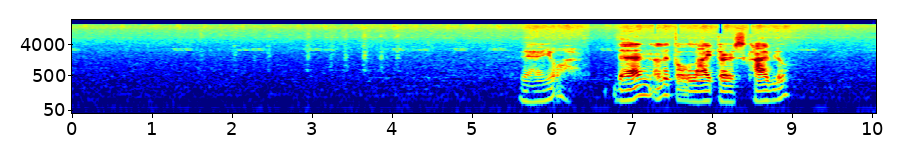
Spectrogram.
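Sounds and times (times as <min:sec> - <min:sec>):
paintbrush scratching on canvas: 0:01.5 - 0:04.3.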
